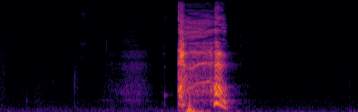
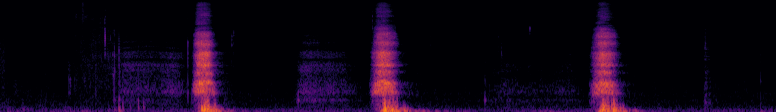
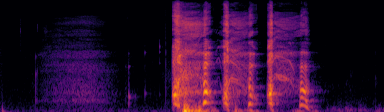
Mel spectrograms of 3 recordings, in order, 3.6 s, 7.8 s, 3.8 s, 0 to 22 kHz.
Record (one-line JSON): {"cough_length": "3.6 s", "cough_amplitude": 7705, "cough_signal_mean_std_ratio": 0.25, "exhalation_length": "7.8 s", "exhalation_amplitude": 5250, "exhalation_signal_mean_std_ratio": 0.26, "three_cough_length": "3.8 s", "three_cough_amplitude": 10499, "three_cough_signal_mean_std_ratio": 0.31, "survey_phase": "beta (2021-08-13 to 2022-03-07)", "age": "45-64", "gender": "Female", "wearing_mask": "No", "symptom_cough_any": true, "symptom_runny_or_blocked_nose": true, "symptom_sore_throat": true, "symptom_fatigue": true, "symptom_headache": true, "symptom_onset": "10 days", "smoker_status": "Ex-smoker", "respiratory_condition_asthma": true, "respiratory_condition_other": false, "recruitment_source": "REACT", "submission_delay": "1 day", "covid_test_result": "Positive", "covid_test_method": "RT-qPCR", "covid_ct_value": 34.2, "covid_ct_gene": "N gene", "influenza_a_test_result": "Negative", "influenza_b_test_result": "Negative"}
